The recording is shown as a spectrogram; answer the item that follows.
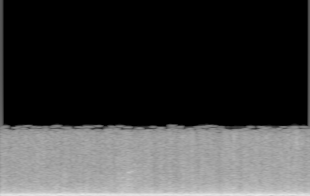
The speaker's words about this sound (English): Okay, it is fairly warm here, so we have the air conditioning on. Sorry about the recording, but the way it is.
